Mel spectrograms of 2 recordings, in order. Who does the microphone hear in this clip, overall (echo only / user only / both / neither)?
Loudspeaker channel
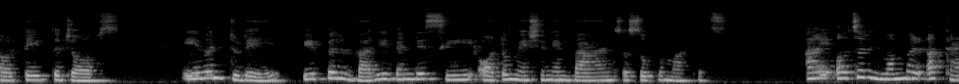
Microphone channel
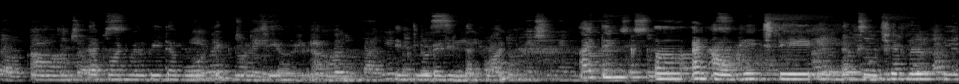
both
